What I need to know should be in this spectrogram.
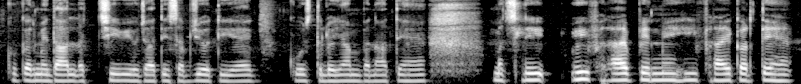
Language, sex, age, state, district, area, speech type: Urdu, female, 45-60, Bihar, Khagaria, rural, spontaneous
